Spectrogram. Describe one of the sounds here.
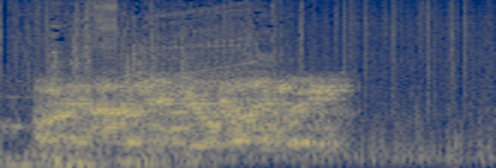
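An electronic energy device hums and crackles loudly, then cuts off.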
